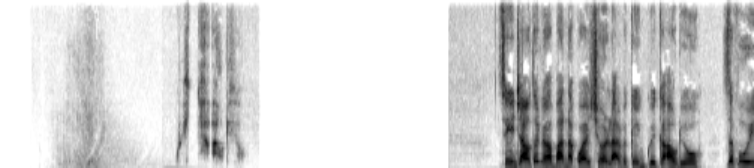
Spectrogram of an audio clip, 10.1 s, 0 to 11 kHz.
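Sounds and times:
whoosh: 0.4 - 2.8.

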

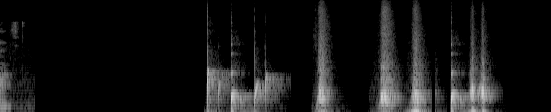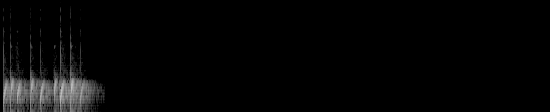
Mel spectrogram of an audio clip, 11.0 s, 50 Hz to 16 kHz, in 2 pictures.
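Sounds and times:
cartoon plop pops: 2.1 - 2.8, 5.6 - 6.5
small rising bloops: 2.1 - 2.8.

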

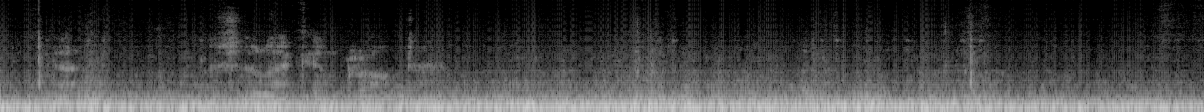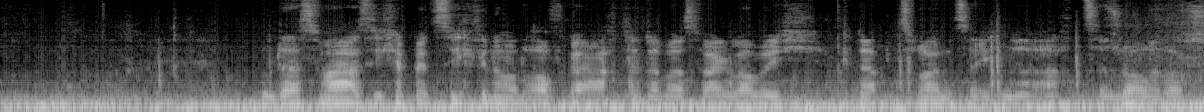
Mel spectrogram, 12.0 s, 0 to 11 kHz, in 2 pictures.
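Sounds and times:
engine and tyres on gravel: 0.0 - 12.0.

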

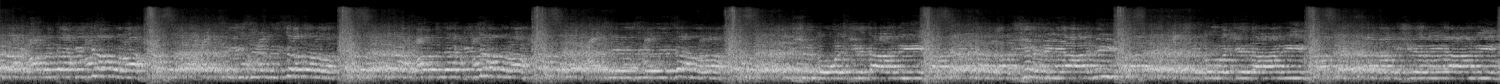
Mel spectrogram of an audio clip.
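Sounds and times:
crowd of men chanting: 0.0 - 15.0
unison chest-beating slaps: 1.4 - 2.2, 3.4 - 4.0, 5.3 - 6.0, 7.2 - 7.9, 9.2 - 9.8, 11.1 - 11.9, 13.0 - 13.7.

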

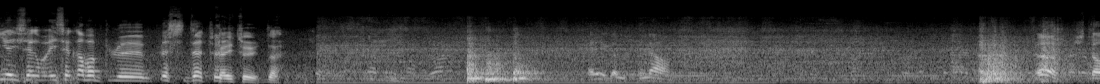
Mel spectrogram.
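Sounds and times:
voices speaking: 0.0 - 11.0
diesel engine running at low revs: 3.1 - 11.0.

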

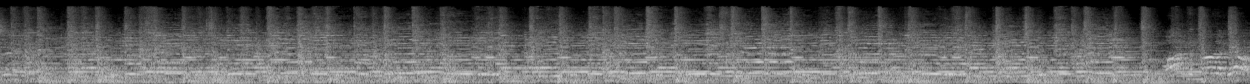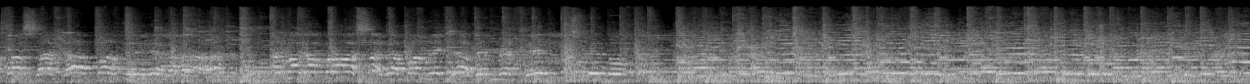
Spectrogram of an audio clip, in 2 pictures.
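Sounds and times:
bowed lyra melody: 0.0 - 11.7, 19.2 - 25.0
steady beat: 0.0 - 25.0.

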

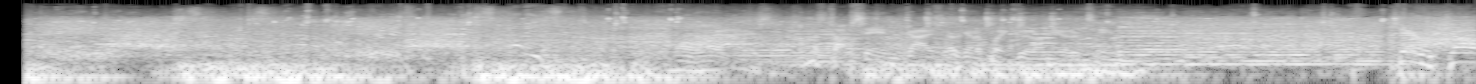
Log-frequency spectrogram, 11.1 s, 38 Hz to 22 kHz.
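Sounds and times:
arena crowd noise: 0.2 - 11.0.

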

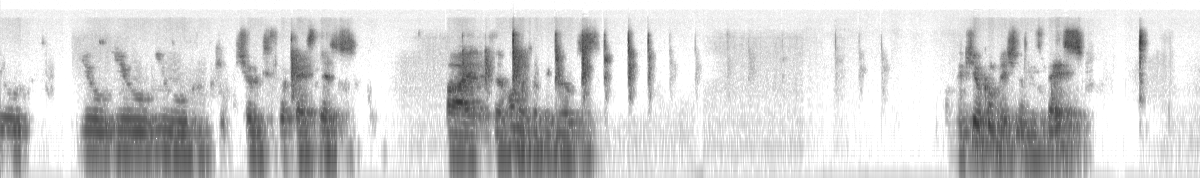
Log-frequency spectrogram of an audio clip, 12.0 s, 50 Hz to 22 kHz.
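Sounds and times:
chalk tapping on blackboard: 4.6 - 9.3.

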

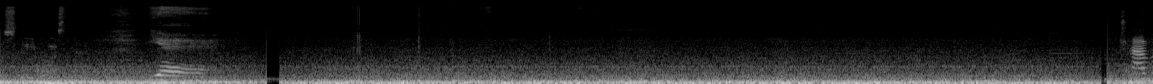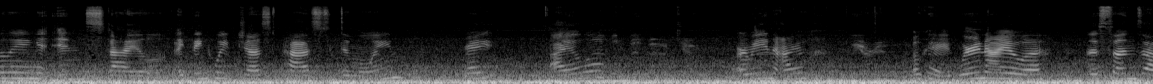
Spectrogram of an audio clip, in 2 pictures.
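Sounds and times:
car cabin road and engine noise: 0.0 - 23.0.

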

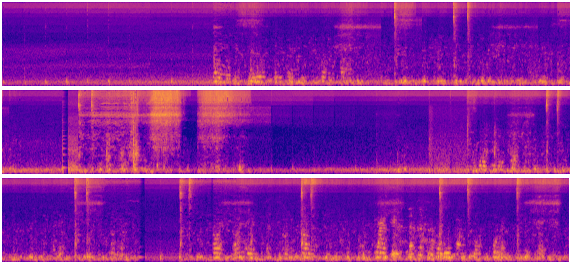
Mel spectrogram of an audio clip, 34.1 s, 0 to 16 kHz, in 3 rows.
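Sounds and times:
loud hissing bursts: 12.9 - 16.5, 19.9 - 21.1
steady hiss: 19.9 - 22.5, 26.3 - 34.0
background voices talking: 26.9 - 33.6.

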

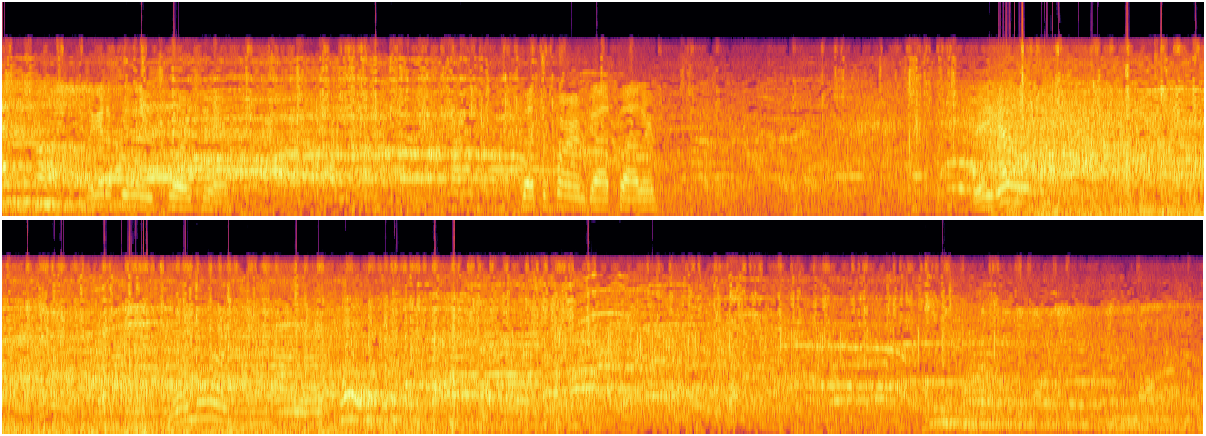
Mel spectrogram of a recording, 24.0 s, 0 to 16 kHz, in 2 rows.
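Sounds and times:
crowd cheering and shouting: 0.0 - 24.0.

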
